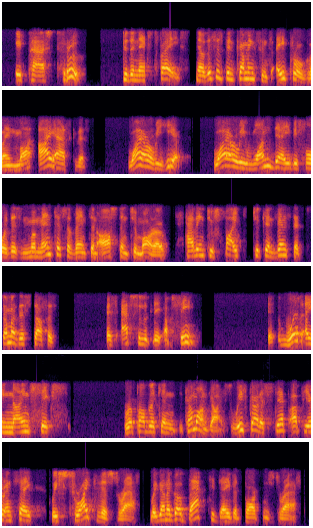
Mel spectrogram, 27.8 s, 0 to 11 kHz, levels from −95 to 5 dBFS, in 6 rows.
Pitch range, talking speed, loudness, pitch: 155-205 Hz, 170 wpm, -15 LUFS, 175 Hz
